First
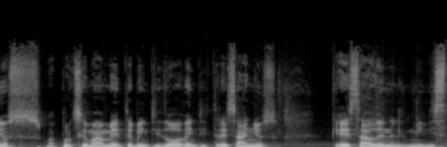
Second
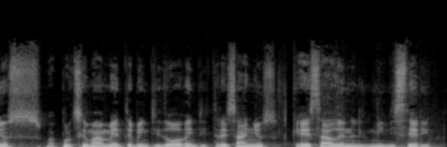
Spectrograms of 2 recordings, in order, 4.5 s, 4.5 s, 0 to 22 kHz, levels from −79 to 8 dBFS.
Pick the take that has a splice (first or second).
second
